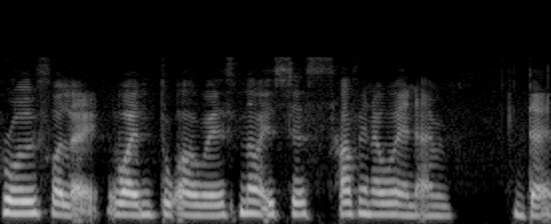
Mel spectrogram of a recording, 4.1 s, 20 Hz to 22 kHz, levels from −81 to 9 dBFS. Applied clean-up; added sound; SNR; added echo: neural mask model Resemble Enhance denoiser.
